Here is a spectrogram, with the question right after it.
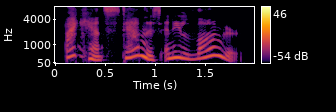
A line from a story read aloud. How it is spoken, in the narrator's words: cried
